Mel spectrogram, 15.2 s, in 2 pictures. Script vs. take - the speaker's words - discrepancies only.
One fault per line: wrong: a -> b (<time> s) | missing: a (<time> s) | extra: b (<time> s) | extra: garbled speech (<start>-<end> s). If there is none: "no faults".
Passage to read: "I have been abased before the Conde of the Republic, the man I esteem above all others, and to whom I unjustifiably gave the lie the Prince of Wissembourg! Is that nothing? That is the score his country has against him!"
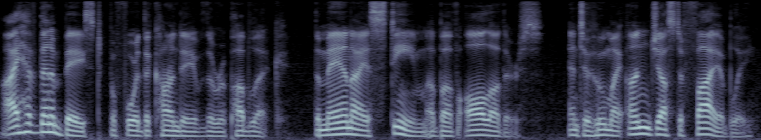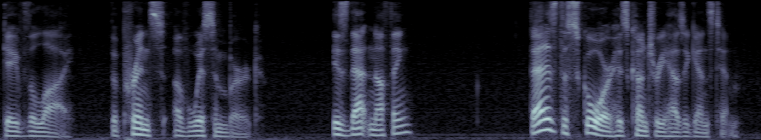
no faults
